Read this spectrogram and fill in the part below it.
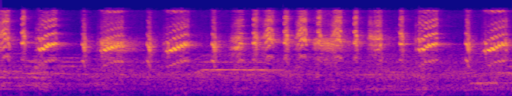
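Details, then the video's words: Master song of a Long-tailed shrike for training: rasping, squealing notes delivered in an uneven but continuous stream, about one and a half per second, all harsh and scratchy. "masteran cendet juara"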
